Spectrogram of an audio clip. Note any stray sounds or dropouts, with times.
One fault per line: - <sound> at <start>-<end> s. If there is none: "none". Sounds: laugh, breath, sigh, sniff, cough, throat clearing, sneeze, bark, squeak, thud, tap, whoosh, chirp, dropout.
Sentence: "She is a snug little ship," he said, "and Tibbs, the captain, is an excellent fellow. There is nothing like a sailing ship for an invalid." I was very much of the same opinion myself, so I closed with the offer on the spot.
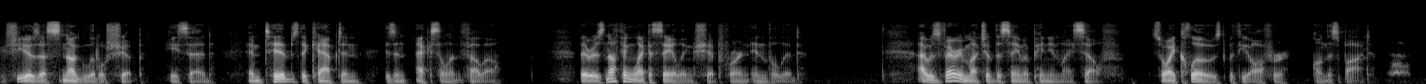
- bark at 13.9-14.1 s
